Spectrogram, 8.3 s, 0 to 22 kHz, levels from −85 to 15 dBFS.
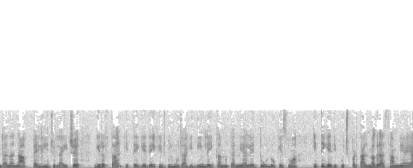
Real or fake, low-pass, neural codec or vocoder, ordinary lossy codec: real; none; none; none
